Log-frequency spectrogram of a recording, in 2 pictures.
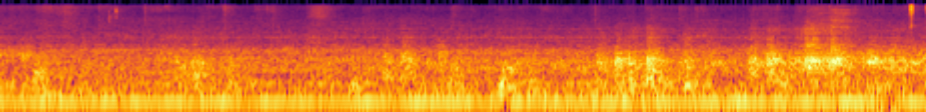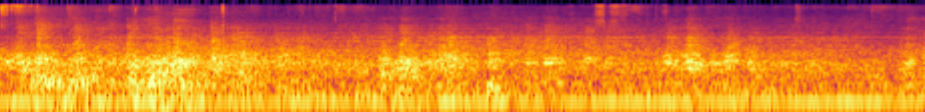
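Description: Running noise of a Taiwan Railways Puyuma tilting electric train heard from inside the carriage at speed: a steady low rumble of wheels on rail, swelling a little in the middle.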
